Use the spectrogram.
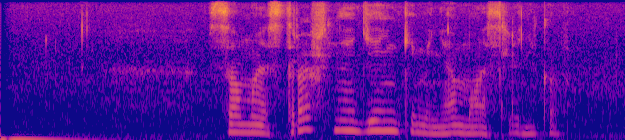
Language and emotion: Russian, neutral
